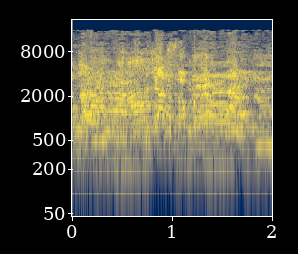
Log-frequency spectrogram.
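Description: Several voices talking over one another at once, over a faint steady low hum.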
